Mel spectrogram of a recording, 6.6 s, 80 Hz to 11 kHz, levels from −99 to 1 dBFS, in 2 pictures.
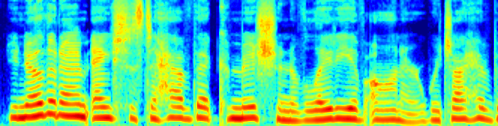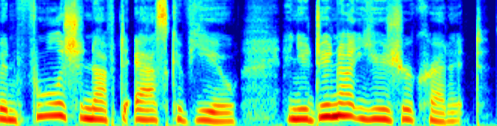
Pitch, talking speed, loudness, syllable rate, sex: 220 Hz, 280 wpm, -17 LUFS, 6.5 syllables/s, female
